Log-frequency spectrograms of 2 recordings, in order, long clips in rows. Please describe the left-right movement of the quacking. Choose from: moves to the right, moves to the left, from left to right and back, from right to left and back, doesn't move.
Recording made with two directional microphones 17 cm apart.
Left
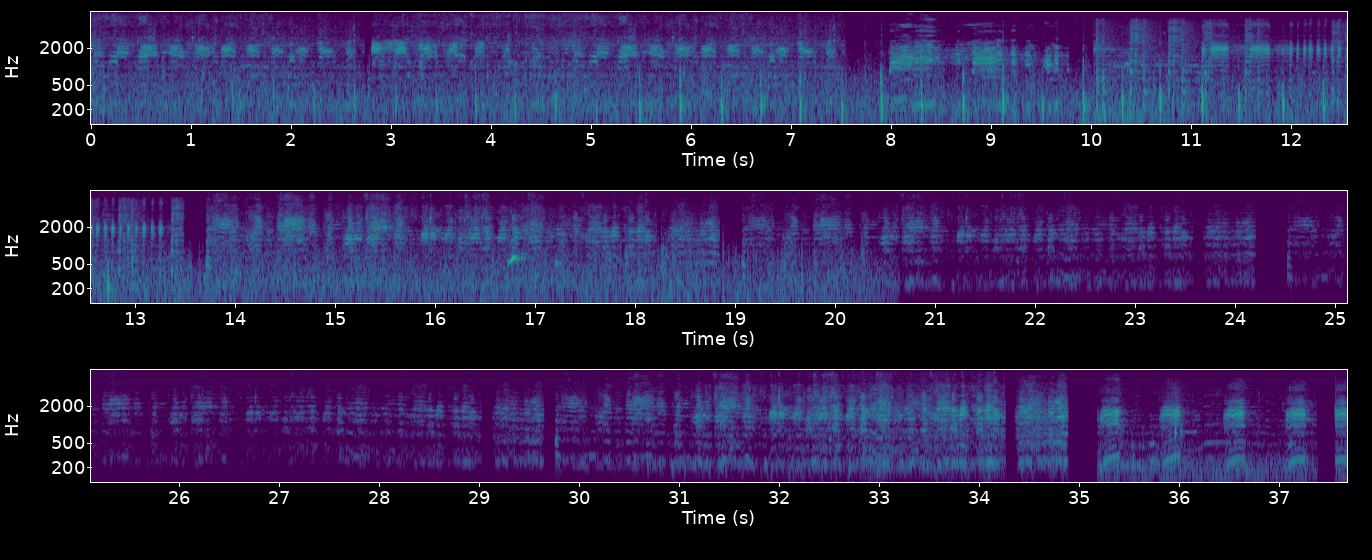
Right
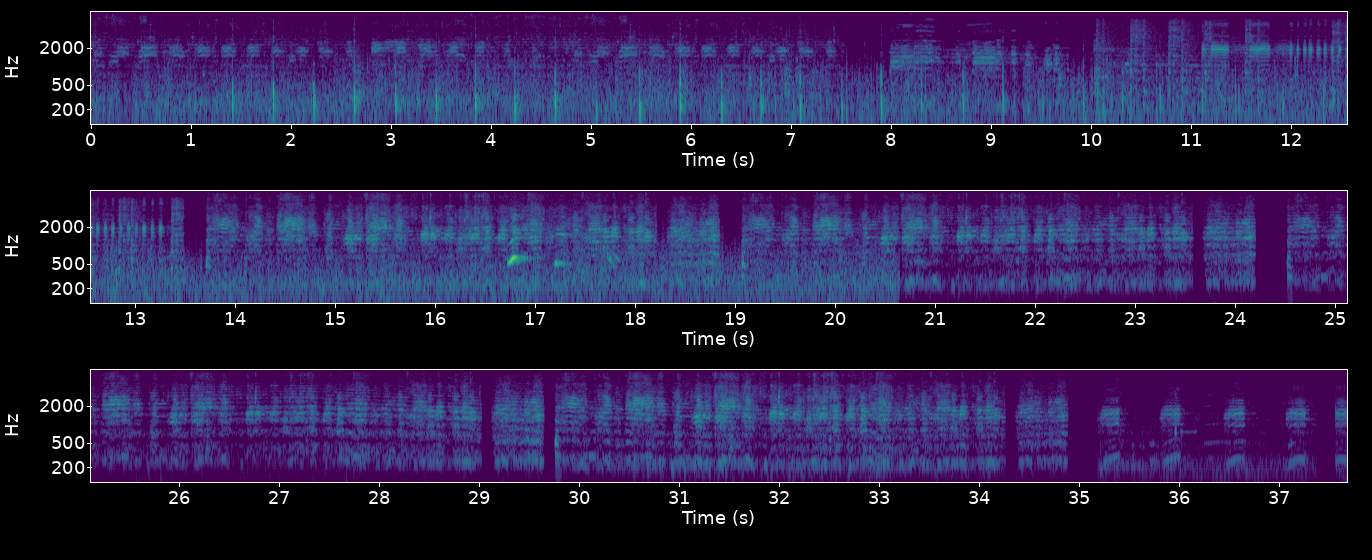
from left to right and back.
